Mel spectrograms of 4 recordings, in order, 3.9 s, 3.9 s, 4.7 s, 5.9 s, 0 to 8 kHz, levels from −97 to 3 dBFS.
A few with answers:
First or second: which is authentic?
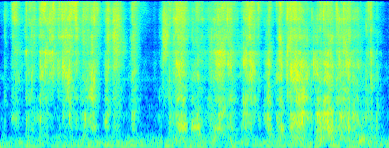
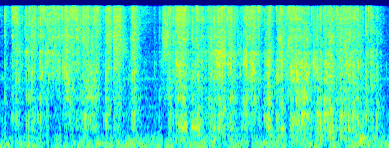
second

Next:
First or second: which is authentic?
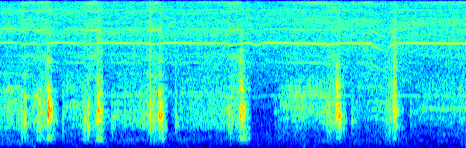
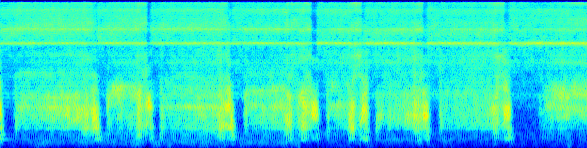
first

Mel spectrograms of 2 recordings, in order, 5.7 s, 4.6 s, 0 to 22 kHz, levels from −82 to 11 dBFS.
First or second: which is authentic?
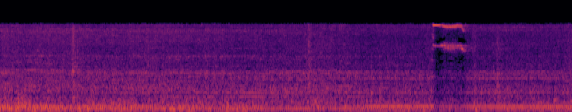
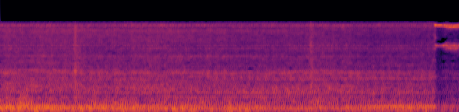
first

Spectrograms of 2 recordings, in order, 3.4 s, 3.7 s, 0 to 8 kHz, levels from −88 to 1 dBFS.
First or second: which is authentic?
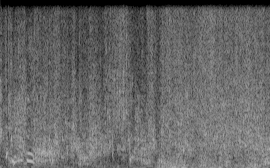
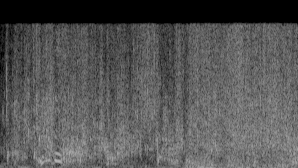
second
